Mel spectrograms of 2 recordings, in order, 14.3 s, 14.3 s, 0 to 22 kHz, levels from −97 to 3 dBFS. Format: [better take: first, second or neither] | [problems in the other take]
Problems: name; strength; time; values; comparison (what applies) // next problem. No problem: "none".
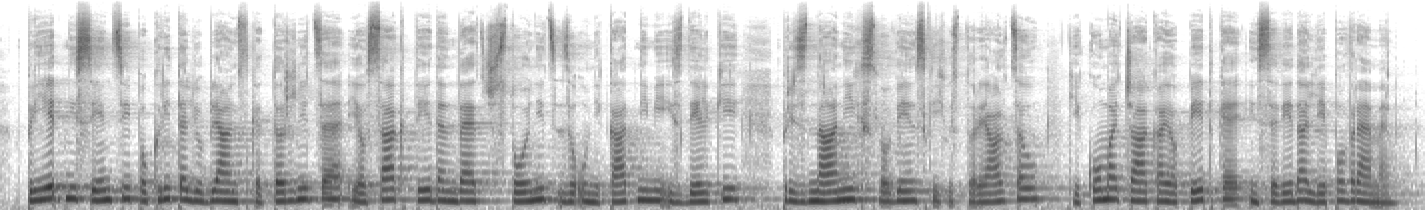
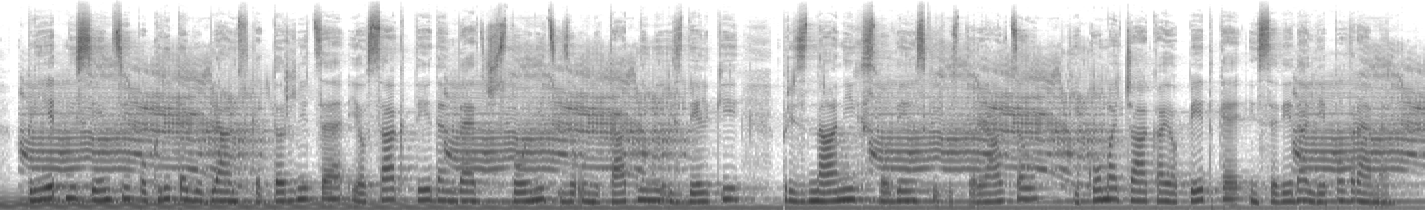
first | background sound (Musical instrument + Piano); 6 dB below the speech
